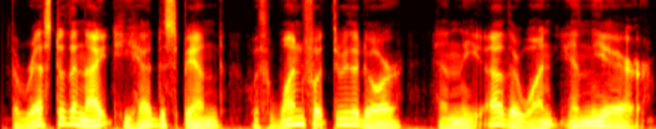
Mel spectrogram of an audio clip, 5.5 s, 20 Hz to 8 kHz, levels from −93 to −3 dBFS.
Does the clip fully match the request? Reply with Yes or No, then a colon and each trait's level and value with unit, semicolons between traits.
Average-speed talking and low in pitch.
No: fast, 240 wpm; low, 110 Hz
